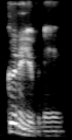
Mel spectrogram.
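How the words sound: It is said in a disgusted tone.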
